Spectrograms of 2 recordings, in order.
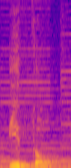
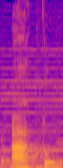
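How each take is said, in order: First: The word begins with an 'ee' vowel. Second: The word begins with an 'ah' vowel. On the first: The speaker calls it wrong. "Não seria correto pronunciar íton" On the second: The speaker calls it right. "Então é átom"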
